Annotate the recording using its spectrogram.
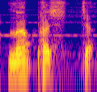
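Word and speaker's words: నభశ్చ: మూడవ చరణము నపశచ్య పృథివించైవ నభశచ భ మహాప్రాణము దానిపైన ఆఘాతం ఉంది దాని తర్వాత శ దానికి సంయుక్తంగా చ రెండు అక్షరాలు ష ముందు రెండు షల్లా పలికి నభచ నభశచ కొంచెం గాలి నాలిక పైనుంచి వదిలేసి మూసేస్తే చ వస్తుంది.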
